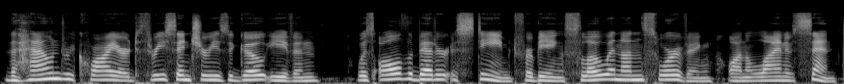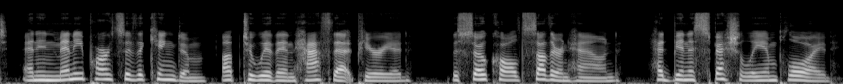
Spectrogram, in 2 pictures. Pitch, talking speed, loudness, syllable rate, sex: 195 Hz, 155 wpm, -16 LUFS, 4.3 syllables/s, female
